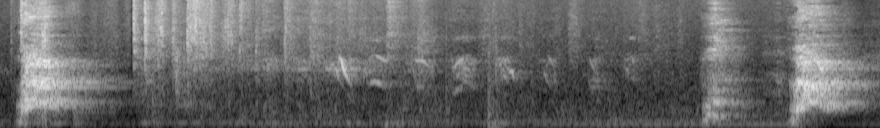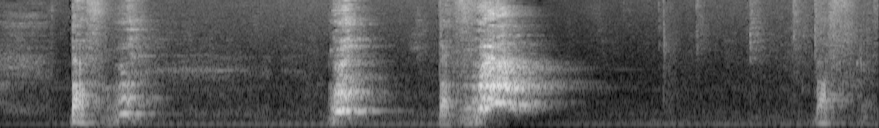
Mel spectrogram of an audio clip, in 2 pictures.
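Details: Nana, a playful female corgi, barks indoors in sharp separate yaps, with bursts near the start and then singly about every second, with a faint low hum underneath.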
